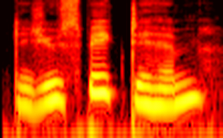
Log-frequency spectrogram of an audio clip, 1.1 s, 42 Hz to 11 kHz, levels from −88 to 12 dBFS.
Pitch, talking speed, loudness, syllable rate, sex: 195 Hz, 270 wpm, -16 LUFS, 5.3 syllables/s, female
